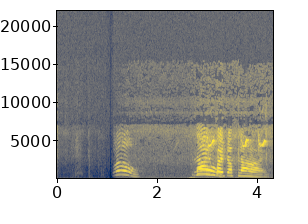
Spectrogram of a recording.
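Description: A child's high-pitched voice: a single call that rises and falls about a second in, then a quick run of excited words or calls near the end.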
